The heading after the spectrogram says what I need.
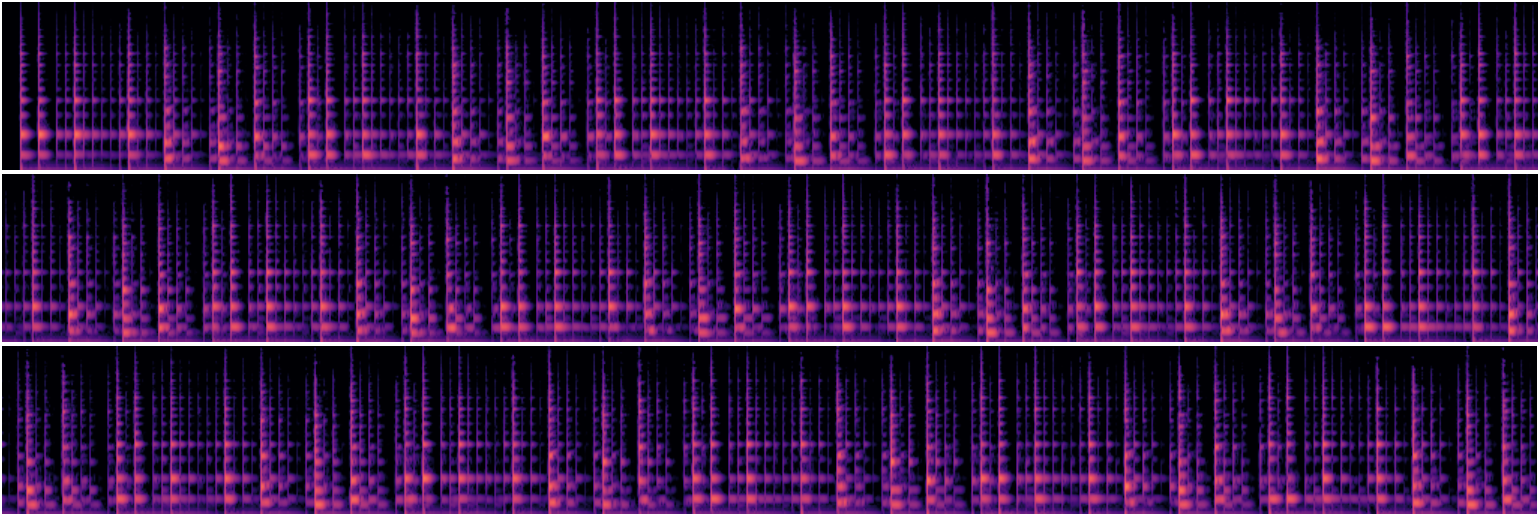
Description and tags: synth MAST
experimental techno sounds,production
